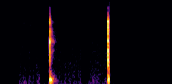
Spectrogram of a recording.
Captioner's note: click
